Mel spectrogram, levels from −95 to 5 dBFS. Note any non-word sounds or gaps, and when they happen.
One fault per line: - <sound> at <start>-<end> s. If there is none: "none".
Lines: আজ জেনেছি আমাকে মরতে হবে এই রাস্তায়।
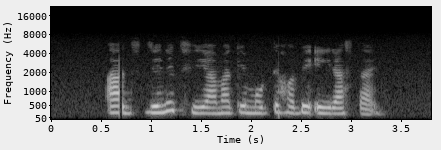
- dropout at 0.7-0.7 s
